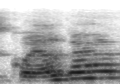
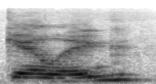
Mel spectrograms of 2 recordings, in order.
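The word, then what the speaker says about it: Gaeilge: reasoning is probably because to say Irish in Irish the term is Gua and it's spelled g AE uh i l g and so if you read it in English it kind of looks like gillig um so they think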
